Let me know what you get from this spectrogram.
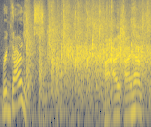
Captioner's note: audience applauding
